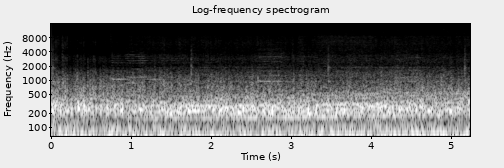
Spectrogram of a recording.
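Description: Harley-Davidson Pan America Special's Revolution Max 1250 V-twin engine running steadily under way at highway speed.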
